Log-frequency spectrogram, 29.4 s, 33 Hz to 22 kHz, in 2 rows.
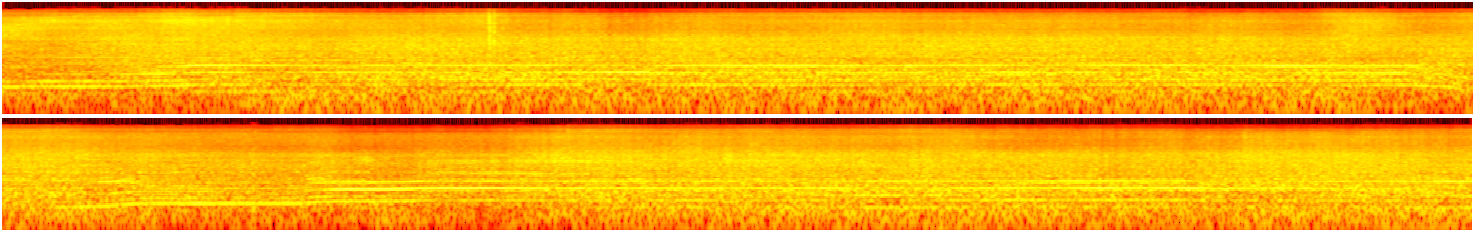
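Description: Jet ski engine running steadily at cruising speed over a rushing hiss. About 14 seconds in the throttle eases and the pitch drops, then it climbs back up in two steps a couple of seconds later.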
